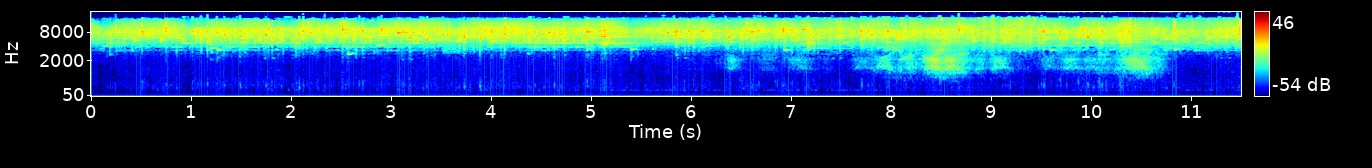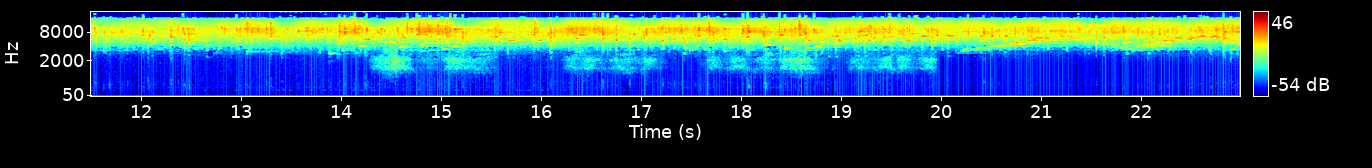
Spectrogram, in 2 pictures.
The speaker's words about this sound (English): Tinkling all over the Brussels Pavilion, like needles darting from everywhere, as Xenakis says. You can hear excerpts of that piece right now.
